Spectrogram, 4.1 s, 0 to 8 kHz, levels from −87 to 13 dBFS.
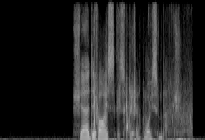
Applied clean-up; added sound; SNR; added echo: neural diffusion model UNIVERSE++.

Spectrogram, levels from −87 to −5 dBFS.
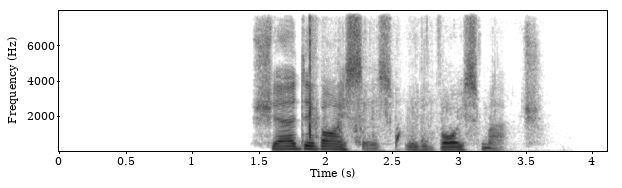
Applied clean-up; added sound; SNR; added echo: neural mask model RNNoise.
